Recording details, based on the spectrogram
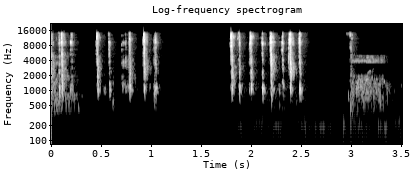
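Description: Computer keyboard typing in a bursty rhythm: quick runs of crisp key clicks, a pause of about half a second, then another flurry, ending with a softer smeared tap sequence, close and clear with no talk.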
